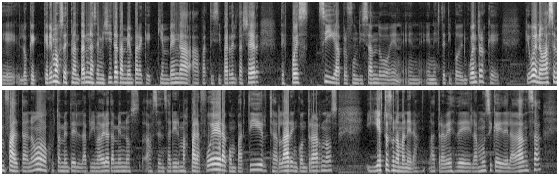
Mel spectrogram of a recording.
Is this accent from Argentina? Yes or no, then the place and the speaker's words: yes; Mar del Plata, Buenos Aires Province, Argentina; Yo soy de Mar del Plata, estudié biodanza allá y soy viajera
